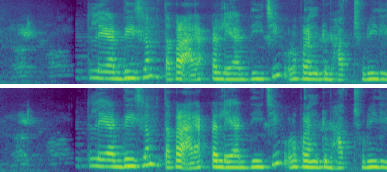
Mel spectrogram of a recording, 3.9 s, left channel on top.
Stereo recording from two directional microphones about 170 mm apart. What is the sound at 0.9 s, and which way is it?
Speech, 60° right (ahead or behind).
